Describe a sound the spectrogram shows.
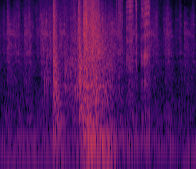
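A machine clanks and crashes loudly as it is damaged.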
